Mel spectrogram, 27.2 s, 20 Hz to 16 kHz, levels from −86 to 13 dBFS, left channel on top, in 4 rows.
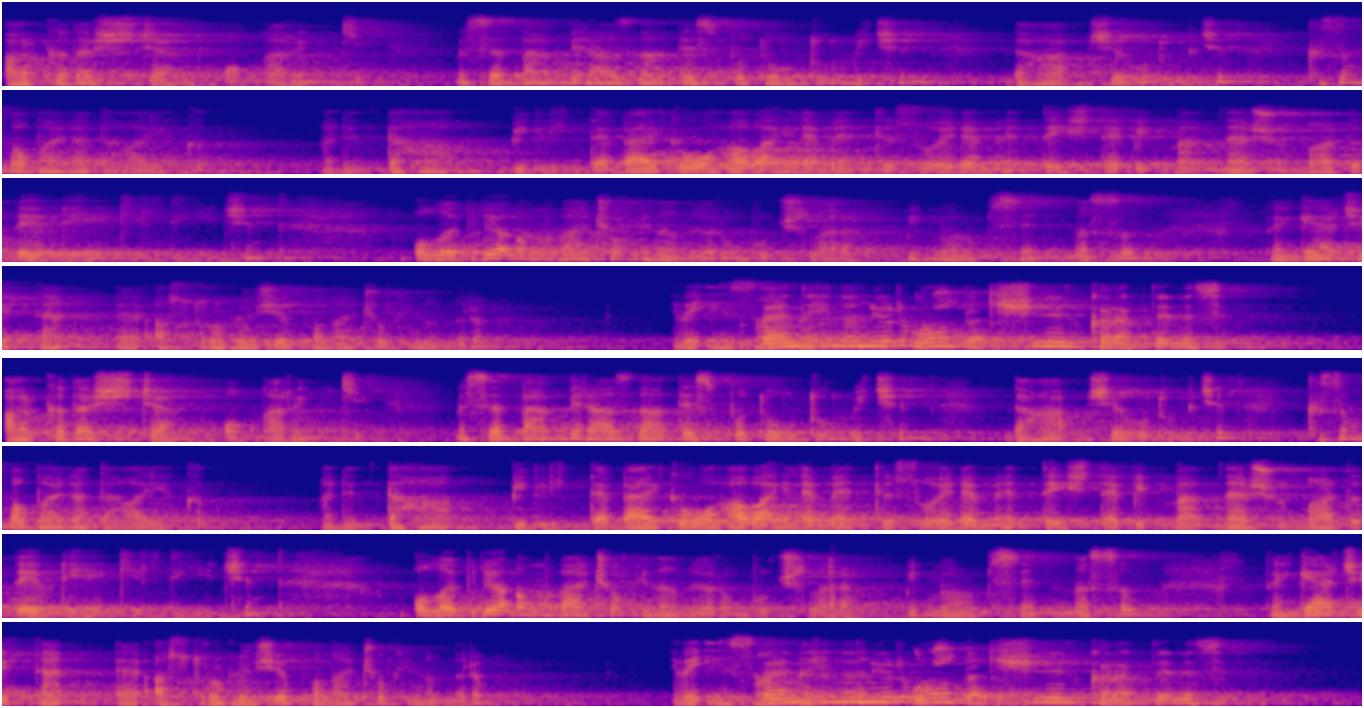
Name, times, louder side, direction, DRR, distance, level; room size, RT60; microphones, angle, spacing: voice 1, 0.0-1.8 2.3-7.8 8.4-22.9 23.7-24.7 24.9-25.5, right 2 dB, 35° right, 6 dB, 0.9 m, -25 dB
voice 2, 24.2-26.5, left 1 dB, 15° left, 8 dB, 0.5 m, -21 dB
18.5 x 18.5 x 2.9 m, 2.5 s
head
